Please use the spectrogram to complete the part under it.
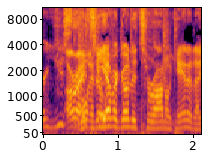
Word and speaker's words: Toronto: You like Toronto, you would know they don't pronounce the T in Toronto. It's Orano. No, it's just Toronto.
